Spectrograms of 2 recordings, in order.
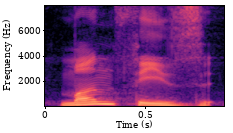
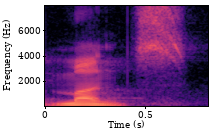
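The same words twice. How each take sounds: First: The ending is not a 'ts' sound. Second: The ending sounds close to 'ts'. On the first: The speaker calls it wrong. "일부 학생들이 months 이렇게 하는 사람이 등장했습니다" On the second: The speaker calls it right. "이 ths가 츠 비슷하게"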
